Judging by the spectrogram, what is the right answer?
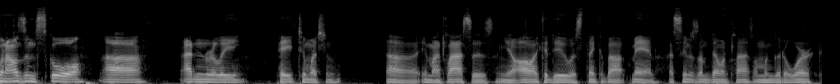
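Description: An unremarkable speaking voice with an American accent moves at a fairly quick pace with fairly even intonation, captured in a very clean recording with a silent background. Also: man, fairly low pitch for a man. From US South, Lafayette, Louisiana. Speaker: chef and restaurant owner. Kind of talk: casual interview.

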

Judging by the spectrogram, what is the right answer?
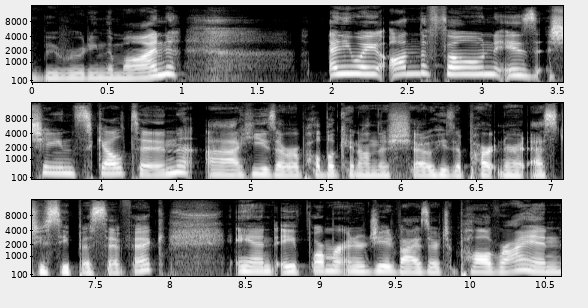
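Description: A woman's normal speaking voice at medium pitch, with lively intonation and a moderate pace, in a very clean recording with a silent background and a dry, close sound with no echo. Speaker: podcast host and editor. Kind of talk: podcast host discussion. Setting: studio in Los Angeles.

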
